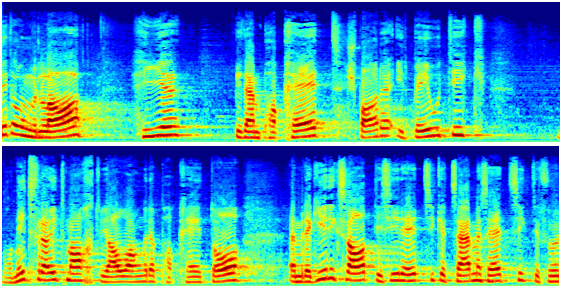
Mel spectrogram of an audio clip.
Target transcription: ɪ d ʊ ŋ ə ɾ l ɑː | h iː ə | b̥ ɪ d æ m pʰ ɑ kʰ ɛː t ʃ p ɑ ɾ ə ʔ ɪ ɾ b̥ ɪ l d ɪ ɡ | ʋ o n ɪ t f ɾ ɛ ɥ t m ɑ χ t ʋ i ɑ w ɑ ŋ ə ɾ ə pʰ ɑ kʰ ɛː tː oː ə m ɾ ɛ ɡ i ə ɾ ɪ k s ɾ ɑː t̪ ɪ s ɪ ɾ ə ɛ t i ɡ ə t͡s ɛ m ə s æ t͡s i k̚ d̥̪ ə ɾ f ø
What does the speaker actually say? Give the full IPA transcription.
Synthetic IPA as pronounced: ɪ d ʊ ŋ ə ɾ l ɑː | h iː ə | b̥ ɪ d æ m pʰ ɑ kʰ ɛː t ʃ p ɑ ɾ ə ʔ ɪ ɾ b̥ ɪ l d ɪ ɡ | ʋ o n ɪ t f ɾ œ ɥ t m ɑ χ t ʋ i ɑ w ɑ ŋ ə ɾ ə pʰ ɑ kʰ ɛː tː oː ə m ɾ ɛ ɡ i ə ɾ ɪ k s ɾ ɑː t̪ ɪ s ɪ ɾ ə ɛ t͡s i ɡ ə t͡s æ m ə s ɛ t͡s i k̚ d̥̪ ə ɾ f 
